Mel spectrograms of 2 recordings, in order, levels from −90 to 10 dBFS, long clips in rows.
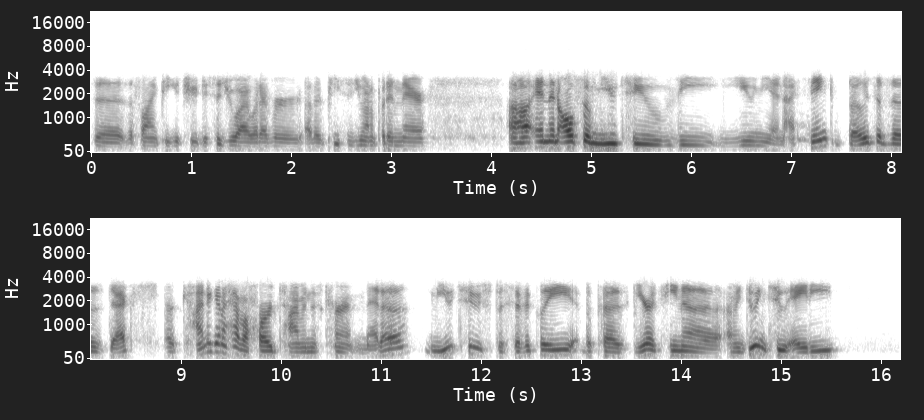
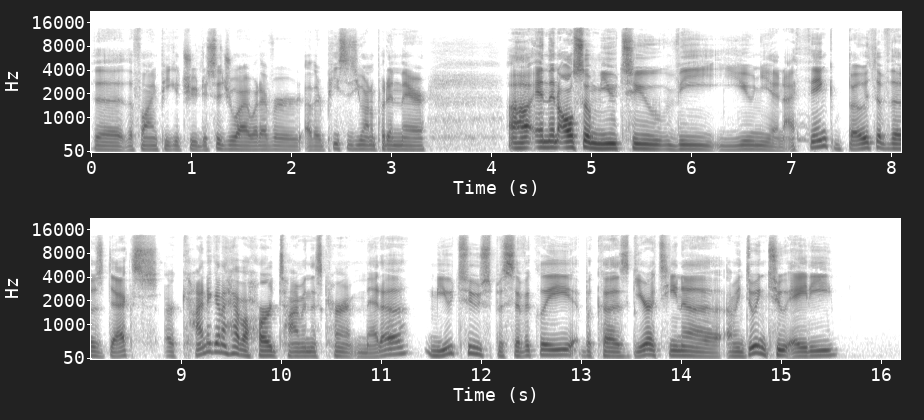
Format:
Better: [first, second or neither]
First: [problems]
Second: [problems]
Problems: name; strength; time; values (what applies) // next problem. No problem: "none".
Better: second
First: phone-call audio; poor line; nothing above 3 kHz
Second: none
